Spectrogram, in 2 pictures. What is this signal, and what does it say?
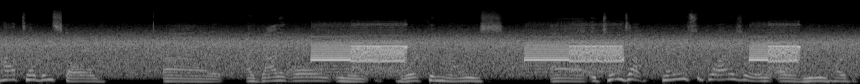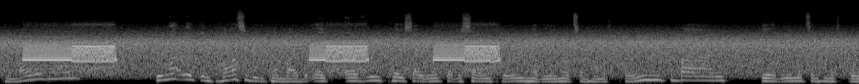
Packet radio (AX.25, as in APRS), 1200 baud, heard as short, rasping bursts, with radio hiss and speech in English.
